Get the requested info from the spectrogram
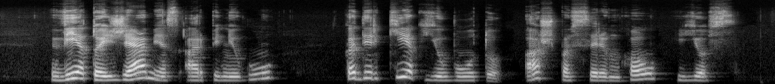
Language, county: Lithuanian, Tauragė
